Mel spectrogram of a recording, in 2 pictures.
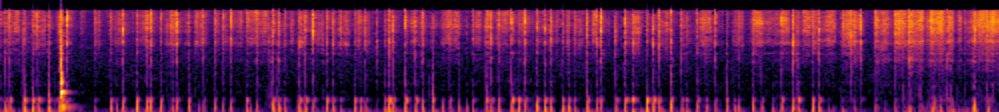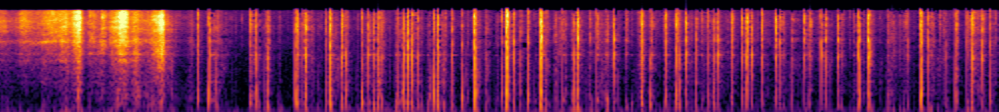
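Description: A large, hollow, empty cardboard paper tube held close to the mic is tapped rapidly with fingertips, giving a quick run of deep, hollow thumps. It then shifts to scratching and flicking with the nails, producing brighter, drier scrapes and clicks.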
